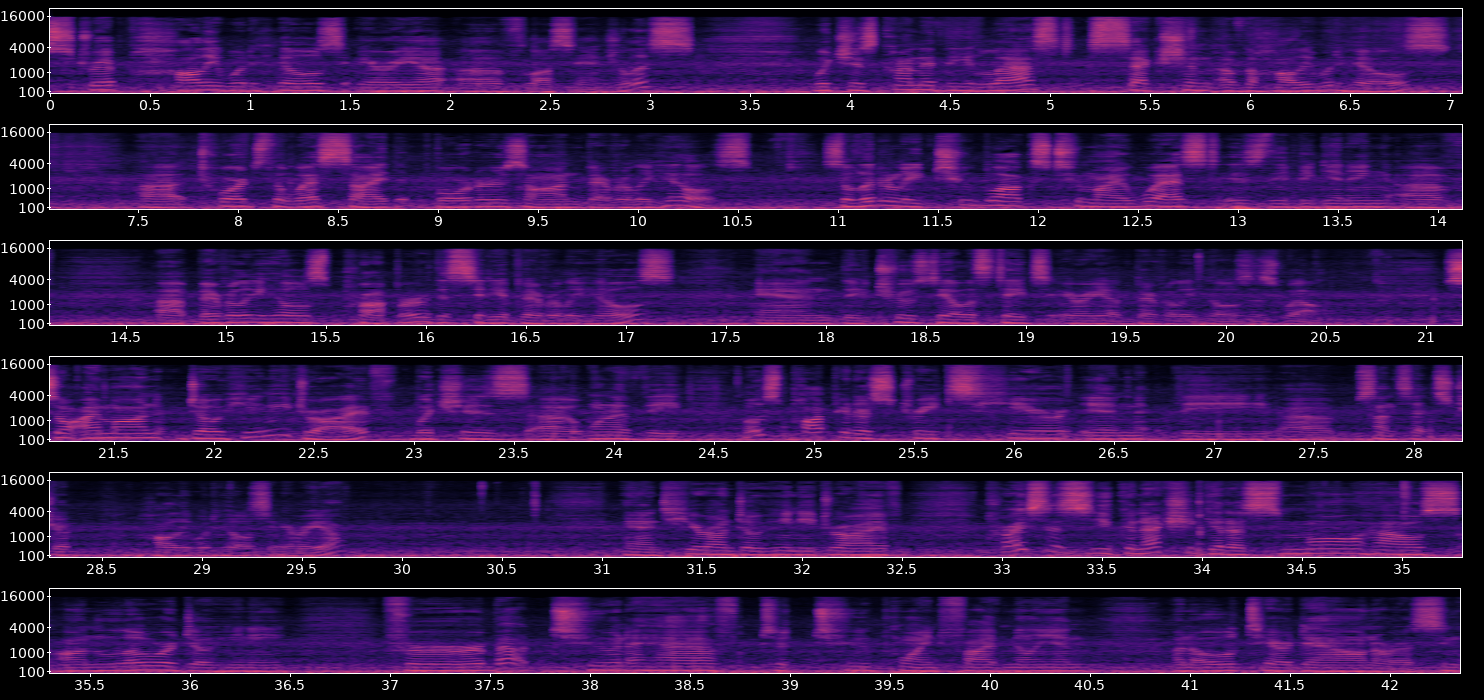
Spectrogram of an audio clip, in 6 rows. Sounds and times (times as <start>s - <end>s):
Speech: 0.0s - 3.2s, 3.8s - 29.8s, 31.1s - 42.3s.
